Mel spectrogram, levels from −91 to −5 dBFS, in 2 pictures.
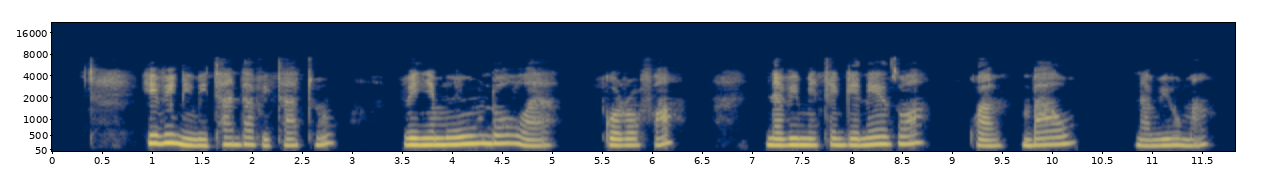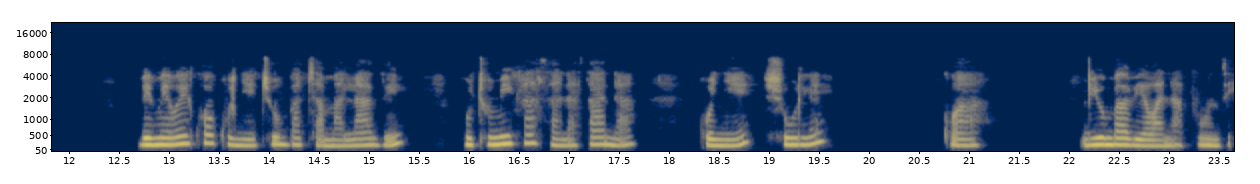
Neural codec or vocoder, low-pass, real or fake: none; 7.2 kHz; real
